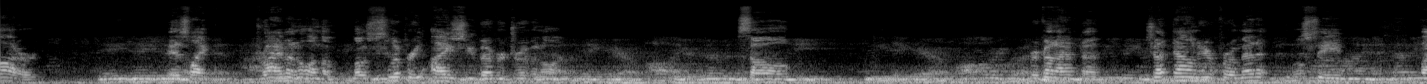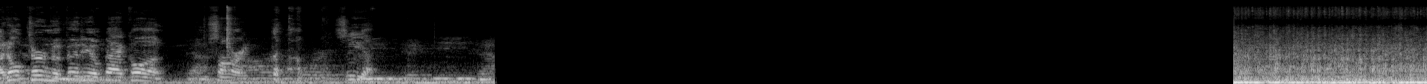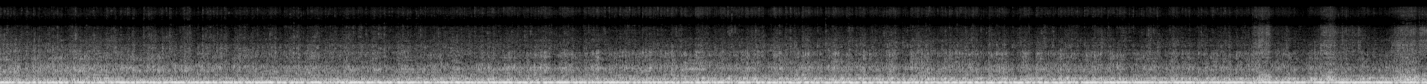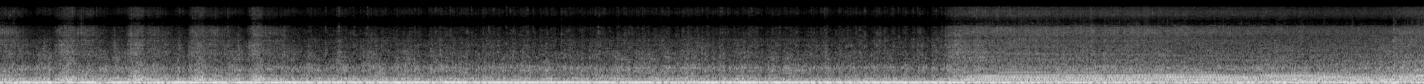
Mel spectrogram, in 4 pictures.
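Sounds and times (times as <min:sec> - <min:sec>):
engine idling with low rumble: 0:00.0 - 0:19.2, 0:26.6 - 0:57.0
higher engine note: 0:26.6 - 0:57.0.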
